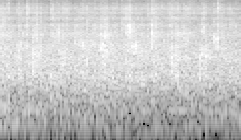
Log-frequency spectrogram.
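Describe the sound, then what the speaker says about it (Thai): Audience clapping at a vocational college open house in Suphanburi, Thailand, a dense, steady wash of applause filling the whole stretch with no pauses. "ปรบมือทั้งหมด"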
